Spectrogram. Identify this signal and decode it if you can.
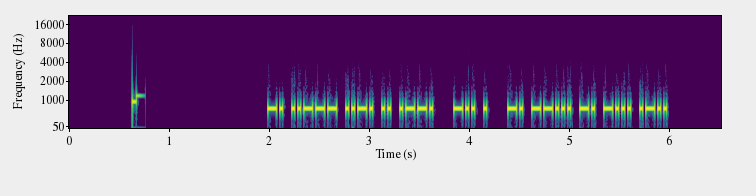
Morse code, heard as a keyed tone, about 40 wpm, 700 Hz. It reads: N2FIP DE N7NBL
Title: USA Callsign DE Callsign - 5 Characters - 40wpm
